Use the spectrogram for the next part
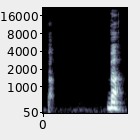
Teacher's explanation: my lips are going together and then they're popping open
